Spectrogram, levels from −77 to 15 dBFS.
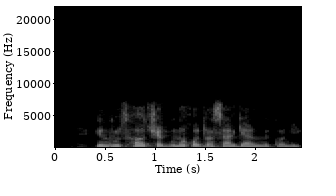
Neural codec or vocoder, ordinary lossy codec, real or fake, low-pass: none; Opus, 16 kbps; real; 7.2 kHz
